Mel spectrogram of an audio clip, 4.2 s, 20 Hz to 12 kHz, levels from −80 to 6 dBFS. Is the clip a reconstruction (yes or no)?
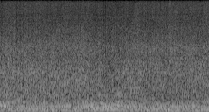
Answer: yes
